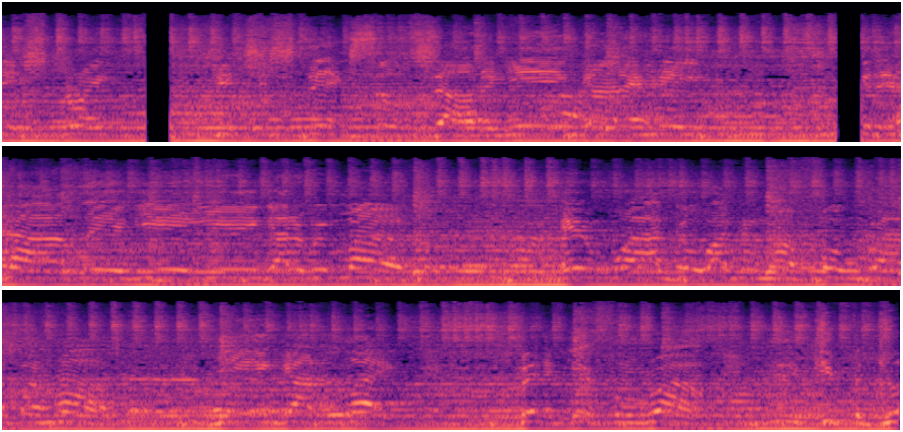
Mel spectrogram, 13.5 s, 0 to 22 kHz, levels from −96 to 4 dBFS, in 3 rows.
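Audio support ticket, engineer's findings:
Hollow, phasey colouration throughout, fixed notches starting near 100 Hz and evenly spaced upward. Channel delay (comb filtering): one channel roughly 5 ms late, summed to mono, shared content cancelling at regular frequencies.

Silent holes at 0.72–0.87 s and 4.18–4.32 s, sound resuming further along as if it had played on. Likely Bluetooth dropout: packets arrived late and were dropped, 128 ms lost each time.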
